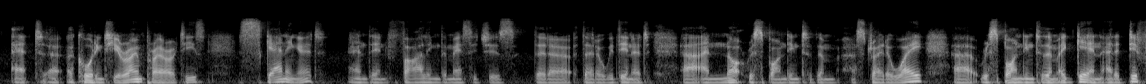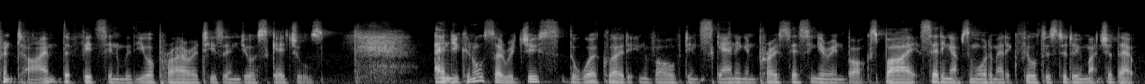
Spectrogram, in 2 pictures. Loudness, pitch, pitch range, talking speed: -23 LUFS, 85 Hz, 80-95 Hz, 190 wpm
